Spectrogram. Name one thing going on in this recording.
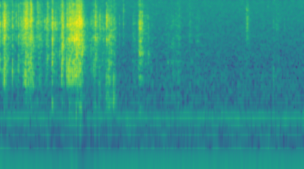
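Foil wrapping crinkles and rustles as it is peeled.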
